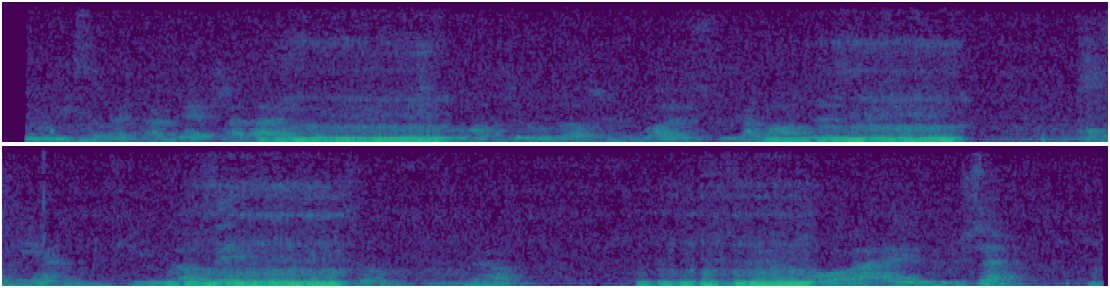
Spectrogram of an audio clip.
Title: Puppy snores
